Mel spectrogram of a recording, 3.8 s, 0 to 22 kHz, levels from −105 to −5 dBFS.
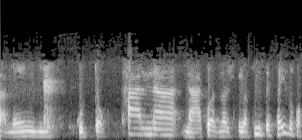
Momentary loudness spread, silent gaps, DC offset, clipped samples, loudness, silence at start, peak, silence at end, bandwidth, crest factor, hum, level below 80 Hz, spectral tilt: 5 LU; none; under 0.1%; under 0.1%; -22 LUFS; 0 s; -2 dBFS; 0 s; 6 kHz; 18 dB; none; -66 dBFS; -8 dB/octave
